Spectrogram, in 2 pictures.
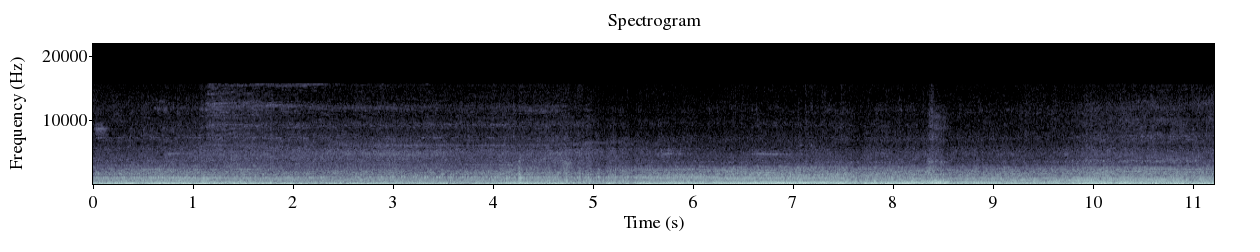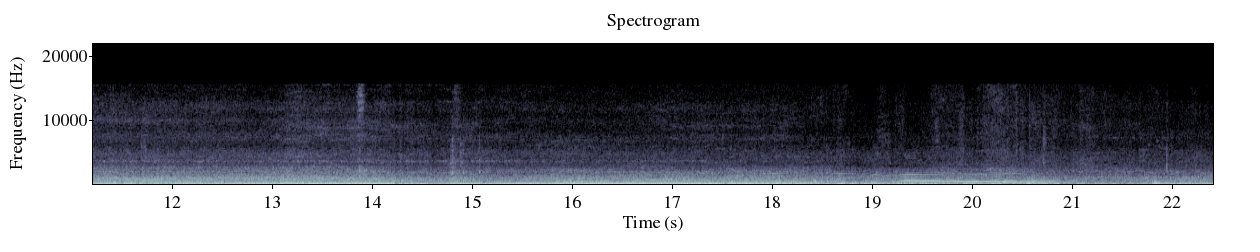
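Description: JCB telescopic handler's diesel engine running as the machine drives about, its note rising and falling with the throttle. A short whine falls in pitch near the end.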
